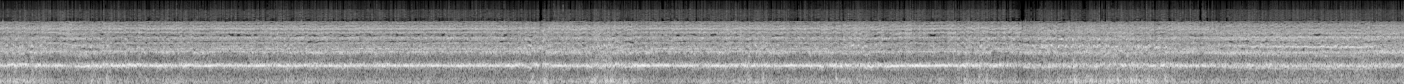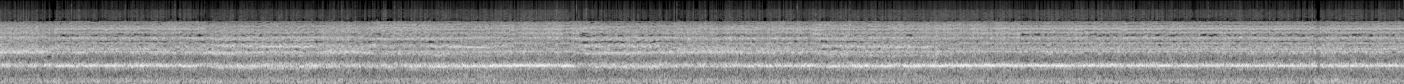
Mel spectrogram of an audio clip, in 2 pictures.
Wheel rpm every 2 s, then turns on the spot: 230, 230, 240, 230, 230, 220, 220, 230, 220, 220, 220, 220, 230, 230.
none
